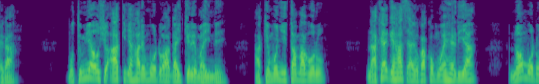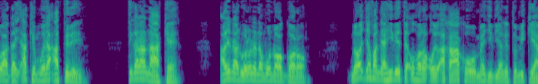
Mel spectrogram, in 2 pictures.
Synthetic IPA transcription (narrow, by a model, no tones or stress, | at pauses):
ɣa | motumiaoɕiɔʔakiɲaɦaɾemoːndowaɡaikeɾemaine | a̰kemoɲitamaɣoɾo | nakɛɡɛɦaseajokakomwɛɦɛɾia | nɔmoːndowaɡaiʔakemweɾaʔateɾe | tiɣaɾanakɛ | aɾenaɾwɔɾonɛnɛmonɔːɡɔɾɔ | nɔd͡ʒɔvaneahiðetɛʔoɦɔɾɔʔojoakaɣakoːmɛɲiðiaɣetomikea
